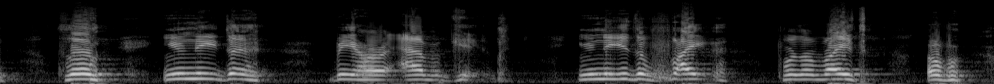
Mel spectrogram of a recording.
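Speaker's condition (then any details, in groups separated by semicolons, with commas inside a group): Cerebral palsy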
